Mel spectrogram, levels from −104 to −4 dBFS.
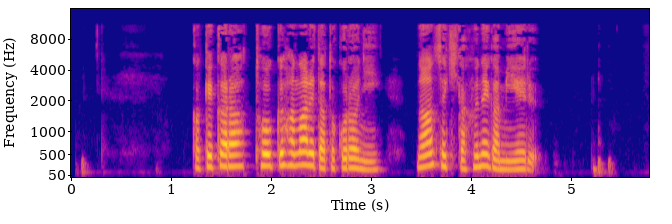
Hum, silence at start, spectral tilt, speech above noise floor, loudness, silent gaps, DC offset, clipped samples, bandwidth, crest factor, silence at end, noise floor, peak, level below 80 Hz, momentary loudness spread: none; 1.2 s; -5 dB/octave; 52 dB; -21 LUFS; none; under 0.1%; under 0.1%; 11.5 kHz; 18 dB; 0.55 s; -72 dBFS; -4 dBFS; -68 dBFS; 14 LU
